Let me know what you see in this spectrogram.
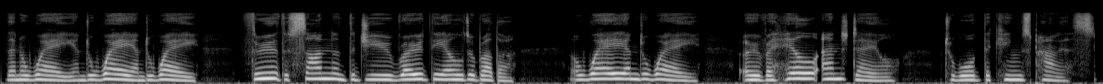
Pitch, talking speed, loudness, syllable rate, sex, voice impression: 215 Hz, 140 wpm, -17 LUFS, 4.2 syllables/s, female, gender-neutral, slightly young, tensed, slightly clear, refreshing, slightly friendly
